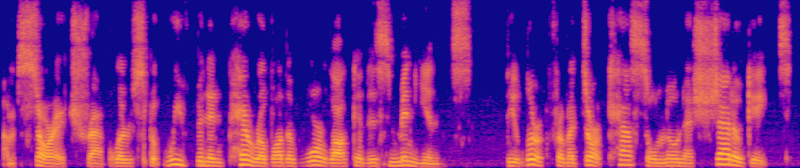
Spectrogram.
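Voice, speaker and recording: Woman doing a wary castle guard, ye olde fantasy talk, husky, dry recording. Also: lowish voice, moderate pace, dry recording, natural voice, low-quality recording. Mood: apologetic, grave. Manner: archaic fantasy speech. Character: wary, old-fashioned castle guard in navy armor.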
